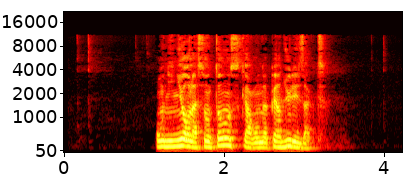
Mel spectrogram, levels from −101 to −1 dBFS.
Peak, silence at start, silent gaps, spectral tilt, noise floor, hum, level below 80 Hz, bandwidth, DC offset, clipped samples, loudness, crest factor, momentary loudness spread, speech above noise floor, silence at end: -2 dBFS; 1.15 s; none; -6 dB/octave; -75 dBFS; none; -64 dBFS; 11.5 kHz; under 0.1%; under 0.1%; -19 LUFS; 18 dB; 15 LU; 56 dB; 1 s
